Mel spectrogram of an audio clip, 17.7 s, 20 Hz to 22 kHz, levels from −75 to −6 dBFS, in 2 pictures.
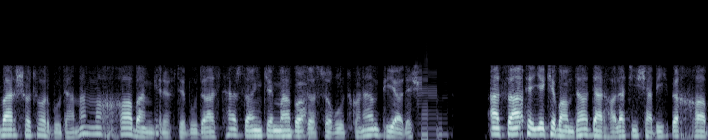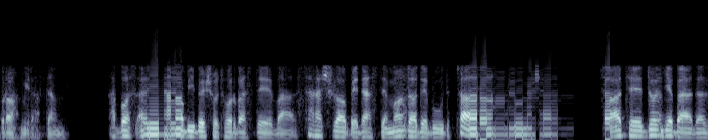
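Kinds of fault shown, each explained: Speex codec: Throughout the speech the Speex codec, running at 11 kbps, is plainly audible. A CELP coder at this rate has too few bits to describe the excitation properly, so the voice comes out hoarse and grainy with a noisy edge. Any content above 4 kHz is only a shaped noise fill rather than real detail, which gives the top end a hissy, synthetic quality.
VoIP packet loss concealed by the speech codec: Dropouts occur at 1.95, 3.75, 6.48, 9.18, 11.81, 13.85 and 17.05 s, each covering roughly 20 to 80 ms of lost audio. At each gap the decoder keeps extending its last pitch and filter while turning the gain down, so the sound smears into a fading buzzy or coloured-noise tail. Each decoded frame depends on the one before, so the voice stays weak and distorted for a short time after real packets resume.
Robotic sound from repeated short buffers: Metallic, rigid buzzing runs from 5.19 to 5.60 s, from 10.65 to 11.11 s and from 14.72 to 16.48 s, pinned at a steady 134 Hz. 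That pitch fits a segment of about 7.5 ms being looped. The likely cause is fresh audio arriving too slowly, so the last short buffer is replayed while the real signal is skipped. In the first stretch this happens most of the time, and in the later two it is continuous.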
